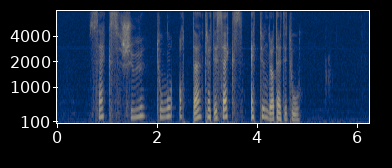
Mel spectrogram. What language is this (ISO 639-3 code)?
nor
